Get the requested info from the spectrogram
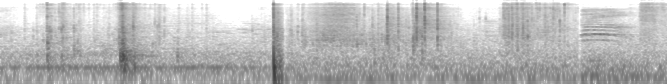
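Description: Refrigerator humming with the door open, a knock, then a sharp thud about three and a half seconds in as the door shuts. After that, plastic-wrapped groceries rustle and are set down on a wooden table with a few light clicks, and a short squeak comes near the end.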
